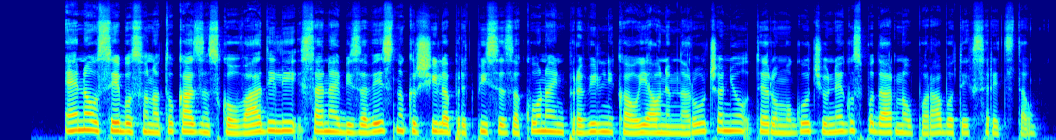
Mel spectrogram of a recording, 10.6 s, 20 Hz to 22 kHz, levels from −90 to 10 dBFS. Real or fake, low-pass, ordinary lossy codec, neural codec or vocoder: real; none; none; none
